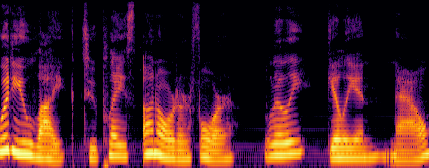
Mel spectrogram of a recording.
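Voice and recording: A put-on, robotic, female-sounding character voice at a medium pitch moves at a fairly slow pace over faint music in the background.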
